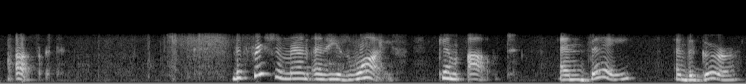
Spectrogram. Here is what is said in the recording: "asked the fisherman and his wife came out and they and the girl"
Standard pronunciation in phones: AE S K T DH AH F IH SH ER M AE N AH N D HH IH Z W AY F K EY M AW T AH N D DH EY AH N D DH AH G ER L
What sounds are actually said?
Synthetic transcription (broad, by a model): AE S K T DH AH F IH SH ER M AE N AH N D HH IH Z W AY F K EY M AW T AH N DH EY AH N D DH AH G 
